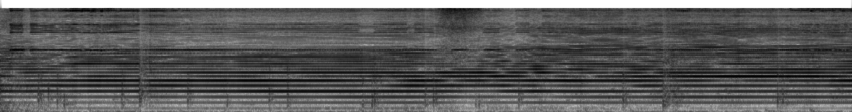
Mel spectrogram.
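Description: A single steady, buzzy horn-like note held unbroken for about nine seconds, with sharp crackling pops scattered through it from the hand-held fireworks burning.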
